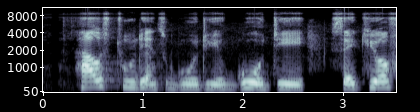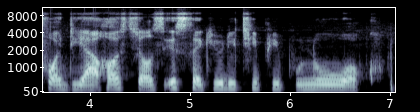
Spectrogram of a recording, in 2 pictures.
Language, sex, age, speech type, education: Nigerian Pidgin, female, 30-45, spontaneous, tertiary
